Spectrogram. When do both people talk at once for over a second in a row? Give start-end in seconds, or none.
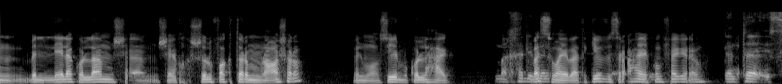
5.3-6.7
